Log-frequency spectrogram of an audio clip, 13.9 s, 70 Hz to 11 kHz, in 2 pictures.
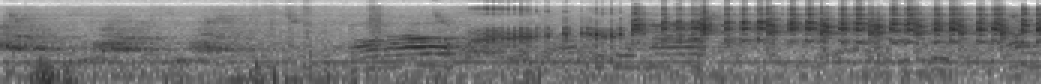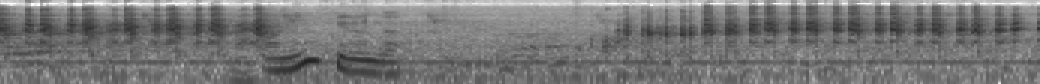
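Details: Laughing kookaburra calling at Higashiyama Zoo, Japan, on 25 May 2011. After a few seconds of human voices, a dense burst of fast, harsh, repeated cackling notes builds and carries on, pausing briefly before resuming loudly.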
